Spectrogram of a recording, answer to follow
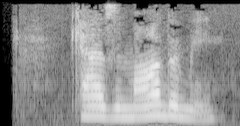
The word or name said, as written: chasmogamy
